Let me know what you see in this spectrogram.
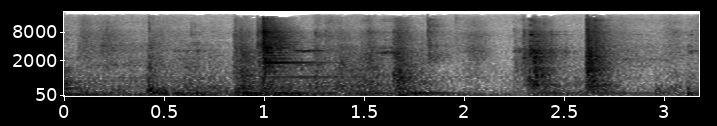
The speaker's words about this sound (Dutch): Ik maak even de raam dicht, want anders dan, uh, horen de bakken de hele tijd.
